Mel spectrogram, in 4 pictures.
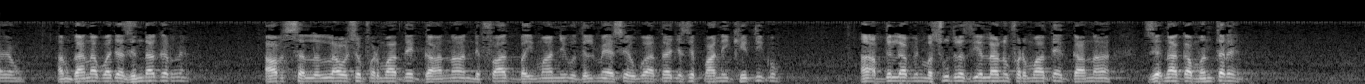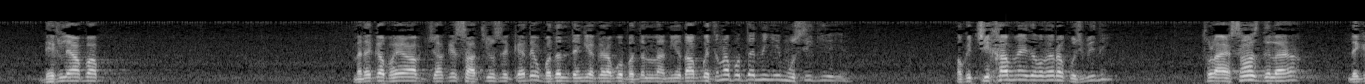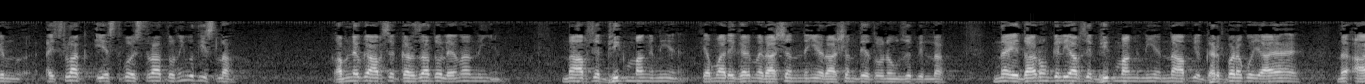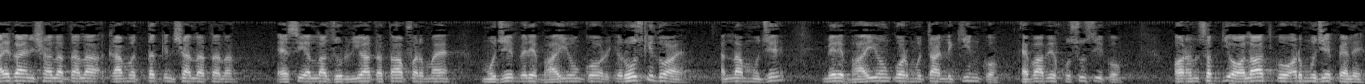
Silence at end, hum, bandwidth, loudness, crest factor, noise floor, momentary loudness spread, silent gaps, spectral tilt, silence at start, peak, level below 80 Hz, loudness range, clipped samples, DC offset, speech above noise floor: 0 s; none; 8 kHz; -18 LUFS; 18 dB; -43 dBFS; 10 LU; none; -4 dB/octave; 0 s; 0 dBFS; -48 dBFS; 4 LU; under 0.1%; under 0.1%; 25 dB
